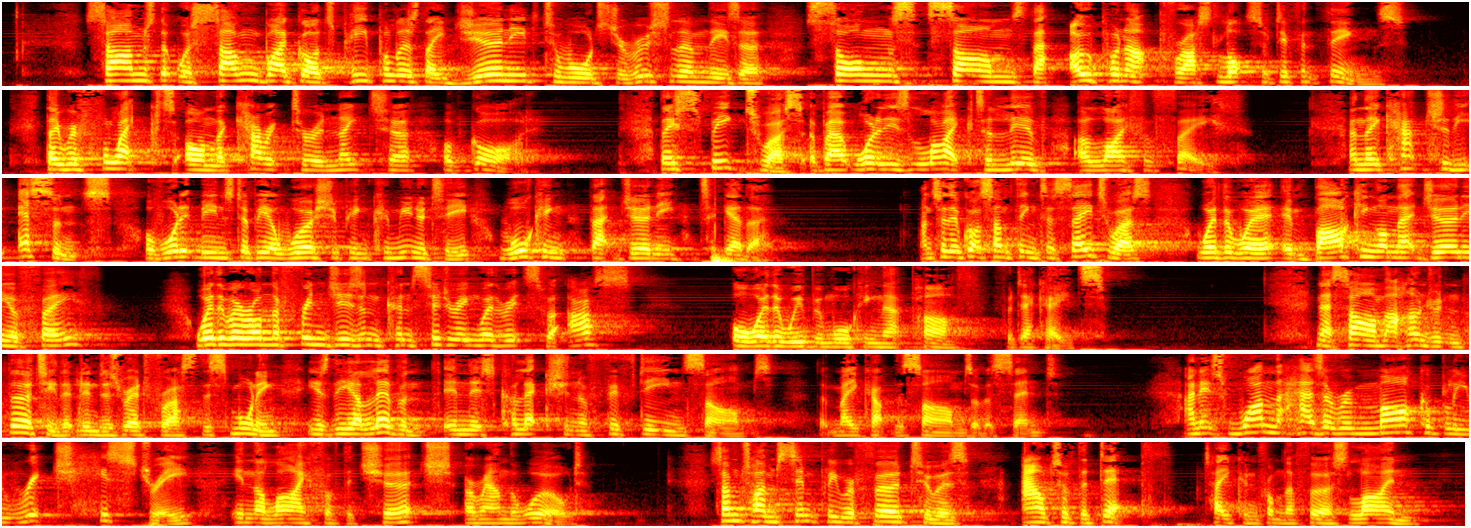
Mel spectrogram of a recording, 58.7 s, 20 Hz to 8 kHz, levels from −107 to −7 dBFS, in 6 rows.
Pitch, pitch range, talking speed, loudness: 185 Hz, 165-215 Hz, 165 wpm, -25 LUFS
